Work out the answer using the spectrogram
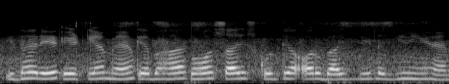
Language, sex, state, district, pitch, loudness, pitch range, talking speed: Hindi, female, Maharashtra, Chandrapur, 255 Hz, -16 LUFS, 250-265 Hz, 200 wpm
